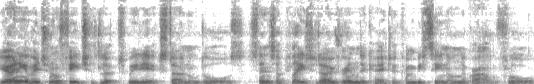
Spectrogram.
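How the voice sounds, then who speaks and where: A man at medium pitch talks very fast with hardly any pauses, vocal fry and very wide pitch swings. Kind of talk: narrated voiceover for a lift video. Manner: casual, conversational.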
